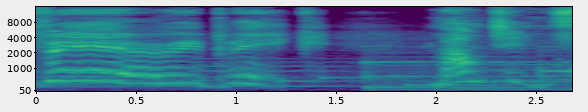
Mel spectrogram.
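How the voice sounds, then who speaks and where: Tiny timid game mushroom: extremely high, dragging, broken speech over loud music. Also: female voice, full character voice. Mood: explaining. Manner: halting, broken short phrases. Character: tiny, timid fungus creature struggling with language. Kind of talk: video game character acting.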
